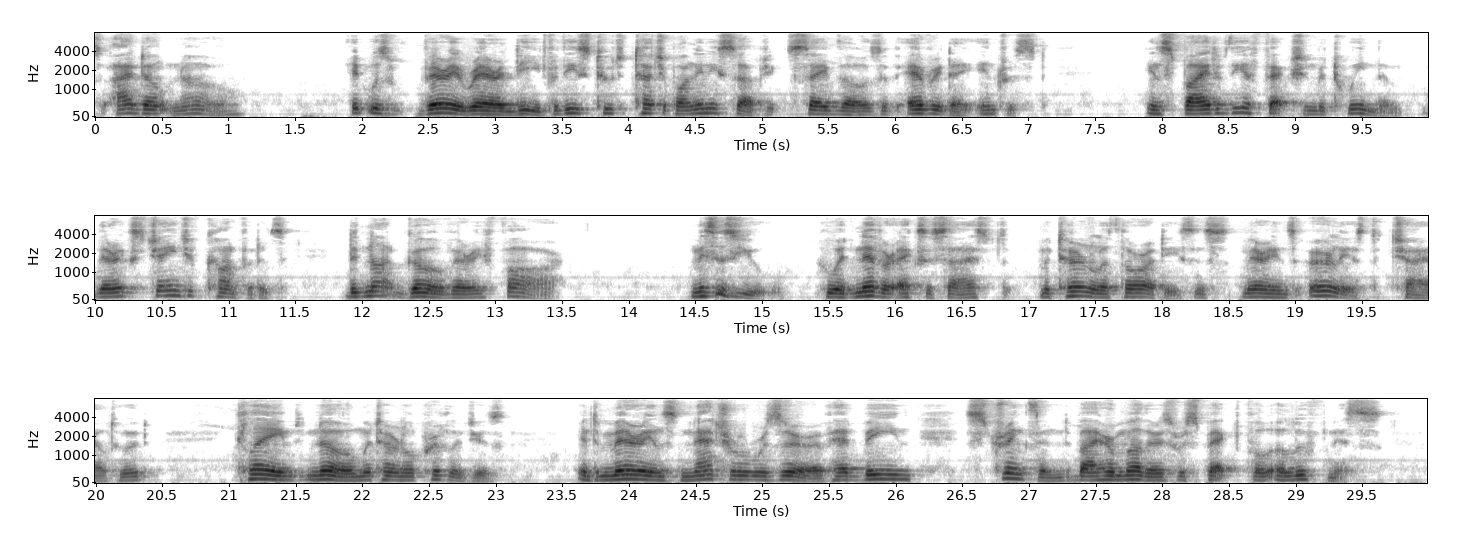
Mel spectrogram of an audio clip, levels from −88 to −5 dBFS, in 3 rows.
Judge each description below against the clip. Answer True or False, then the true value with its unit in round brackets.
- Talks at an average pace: False (130 wpm)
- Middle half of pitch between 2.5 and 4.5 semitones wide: True (3.4 semitones)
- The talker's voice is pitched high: False (135 Hz)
